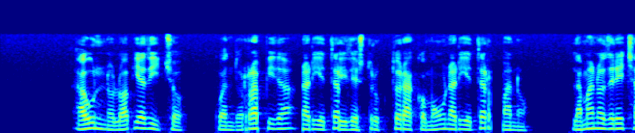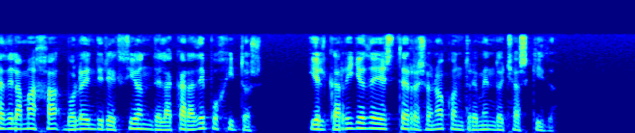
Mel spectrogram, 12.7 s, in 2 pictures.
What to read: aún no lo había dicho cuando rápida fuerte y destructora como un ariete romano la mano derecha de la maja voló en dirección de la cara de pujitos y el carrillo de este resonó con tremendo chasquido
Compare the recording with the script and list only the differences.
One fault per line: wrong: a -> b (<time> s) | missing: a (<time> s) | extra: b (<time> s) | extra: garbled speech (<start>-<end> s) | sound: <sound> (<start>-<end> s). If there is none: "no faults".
wrong: fuerte -> ariete (3.0 s)
sound: dropout (4.9-5.0 s)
